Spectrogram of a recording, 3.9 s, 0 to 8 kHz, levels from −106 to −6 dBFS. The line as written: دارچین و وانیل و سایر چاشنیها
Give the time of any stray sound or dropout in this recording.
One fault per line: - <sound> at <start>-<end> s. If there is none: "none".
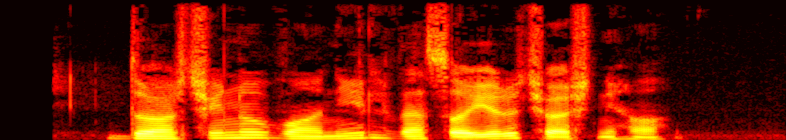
none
